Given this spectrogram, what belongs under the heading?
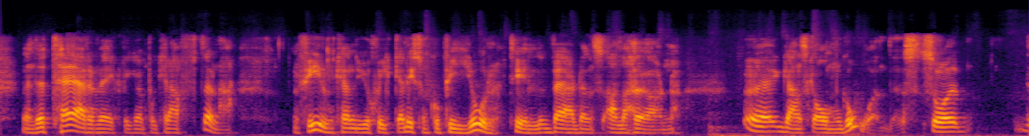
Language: Swedish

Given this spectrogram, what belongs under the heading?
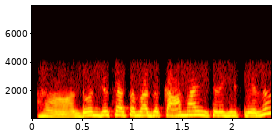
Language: Marathi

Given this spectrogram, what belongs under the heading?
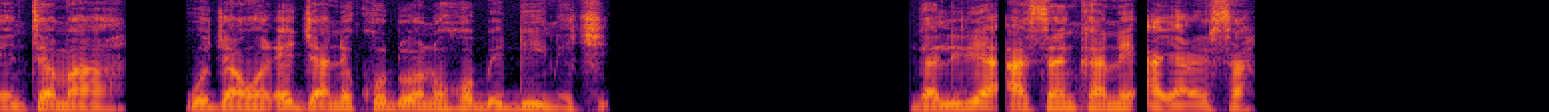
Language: Akan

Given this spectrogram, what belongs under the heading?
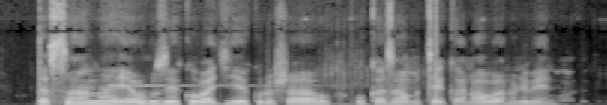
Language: Kinyarwanda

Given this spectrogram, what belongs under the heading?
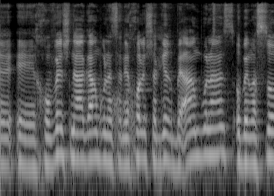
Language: Hebrew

